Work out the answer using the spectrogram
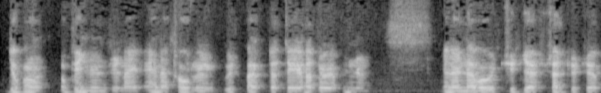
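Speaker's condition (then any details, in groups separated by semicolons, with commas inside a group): Cerebral palsy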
